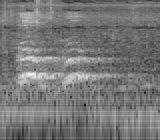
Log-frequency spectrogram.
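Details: Belgian Malinois from the pair Luna and Dax, hyper after just being let out of its cage; a short, tonal, harmonic whine that swells then fades within a second, over low background rumble.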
